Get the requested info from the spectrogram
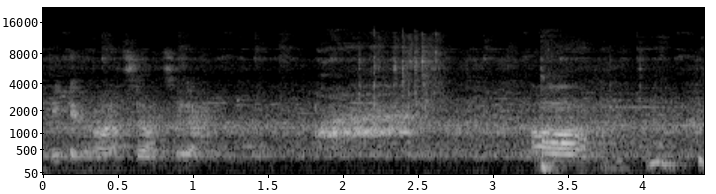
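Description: Speech from a played video clip over light background music, with a short, louder vocal sound near the end.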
